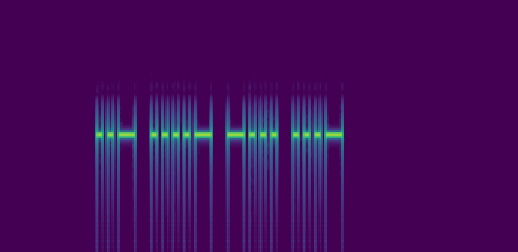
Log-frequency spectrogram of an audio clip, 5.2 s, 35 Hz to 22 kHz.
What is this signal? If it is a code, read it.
Morse code, heard as a keyed tone, about 22 wpm, 700 Hz. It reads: U4BV
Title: All Cut Numbers - 4-Digit 22wpm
